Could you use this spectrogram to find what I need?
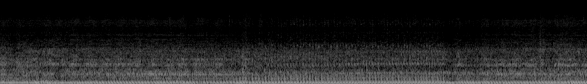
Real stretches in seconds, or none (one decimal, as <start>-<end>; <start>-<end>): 0.7-5.9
